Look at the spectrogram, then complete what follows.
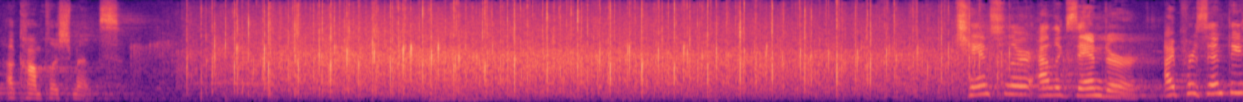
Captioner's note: applause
